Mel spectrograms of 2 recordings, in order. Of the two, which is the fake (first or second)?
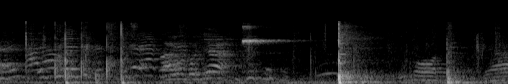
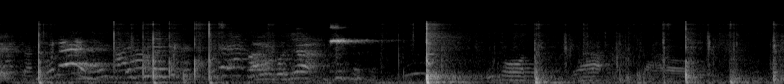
second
